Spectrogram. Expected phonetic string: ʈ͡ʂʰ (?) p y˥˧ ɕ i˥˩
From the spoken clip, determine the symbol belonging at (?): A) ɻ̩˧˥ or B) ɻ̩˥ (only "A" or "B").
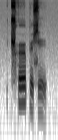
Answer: B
